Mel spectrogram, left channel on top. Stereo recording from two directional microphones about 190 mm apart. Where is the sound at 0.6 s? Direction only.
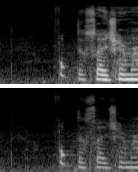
20° left (ahead or behind).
